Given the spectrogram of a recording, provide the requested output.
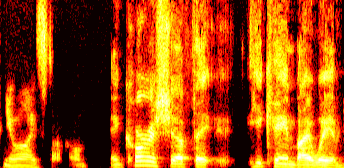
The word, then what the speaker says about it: Khrushchev: Khrushchev, not Khrushchev. Okay, thank you. Khrushchev. You've got to get the Russian pronunciation.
